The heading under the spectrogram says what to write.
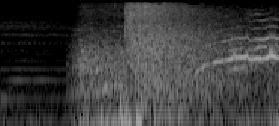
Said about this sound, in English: The sound of gunfire at one of Denmark's biggest shopping malls. There was terror and panic as shoppers ran from a man holding a rifle in a busy shopping centre on a Sunday afternoon.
